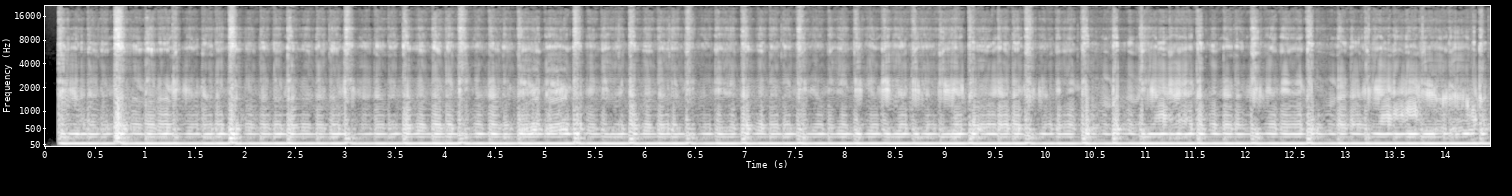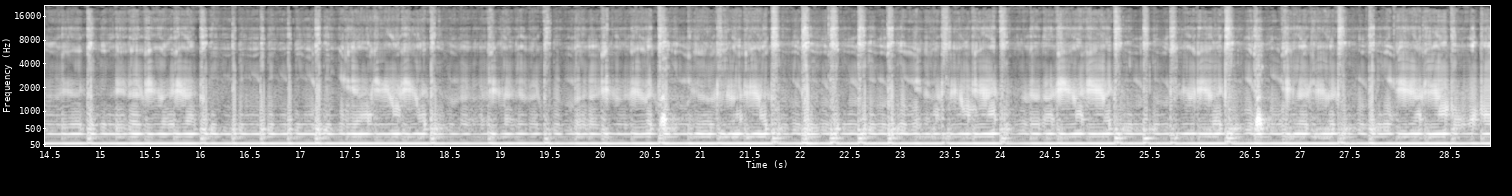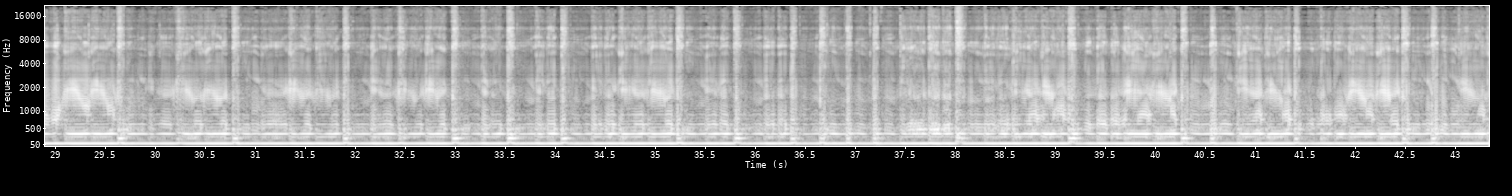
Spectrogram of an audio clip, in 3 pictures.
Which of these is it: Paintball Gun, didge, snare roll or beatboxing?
didge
